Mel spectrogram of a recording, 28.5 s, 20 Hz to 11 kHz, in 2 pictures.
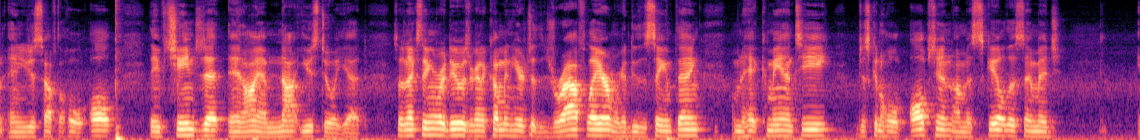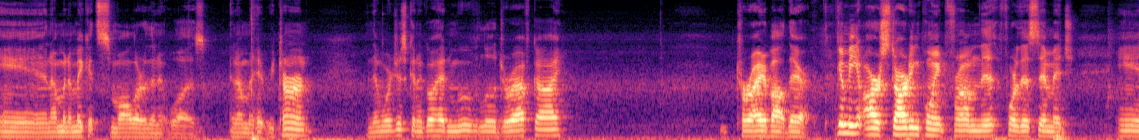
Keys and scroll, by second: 3.1 super+=, 8.3 super+t.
